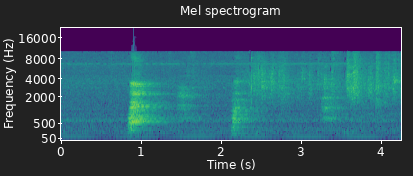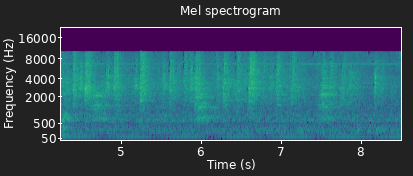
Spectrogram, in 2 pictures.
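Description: Pembroke Welsh Corgi puppies barking as they play: one loud bark about a second in, another a little after two seconds, then several softer yips.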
